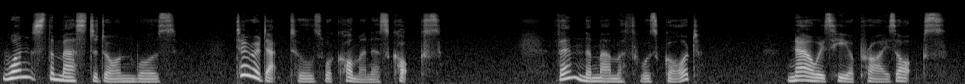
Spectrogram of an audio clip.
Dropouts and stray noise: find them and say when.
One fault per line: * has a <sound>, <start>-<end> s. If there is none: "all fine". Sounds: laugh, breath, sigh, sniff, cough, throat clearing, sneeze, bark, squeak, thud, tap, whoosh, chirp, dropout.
all fine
